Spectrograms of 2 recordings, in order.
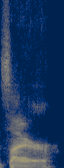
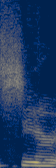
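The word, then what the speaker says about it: Cyre: But Clank was actually working in Sire as a. I believe that is the correct pronunciation from the mouth of Keith Baker. I've always said seer, and I've had trouble correcting myself.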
